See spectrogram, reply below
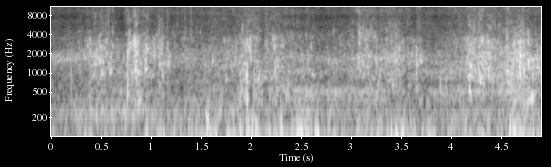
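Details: Splashing water and the knock and rumble of a small boat, with no clear animal calls.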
